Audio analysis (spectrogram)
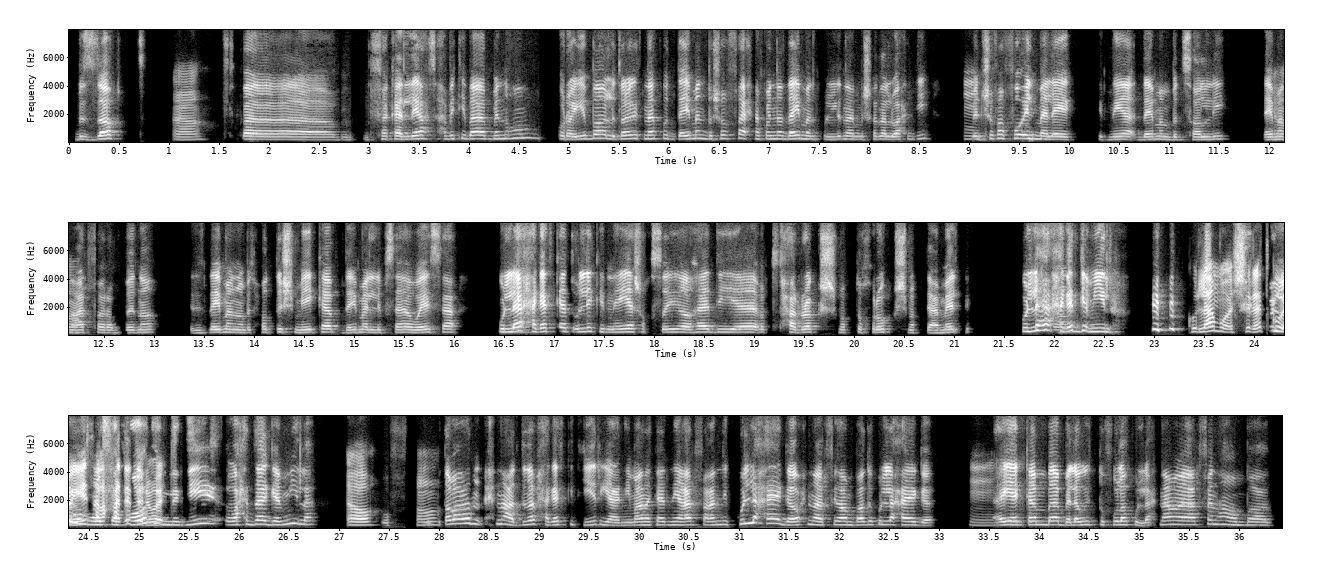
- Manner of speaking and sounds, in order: in English: "ميك أب"; laugh; tapping
- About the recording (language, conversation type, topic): Arabic, podcast, إيه هي التجربة اللي غيّرت نظرتك للحياة؟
